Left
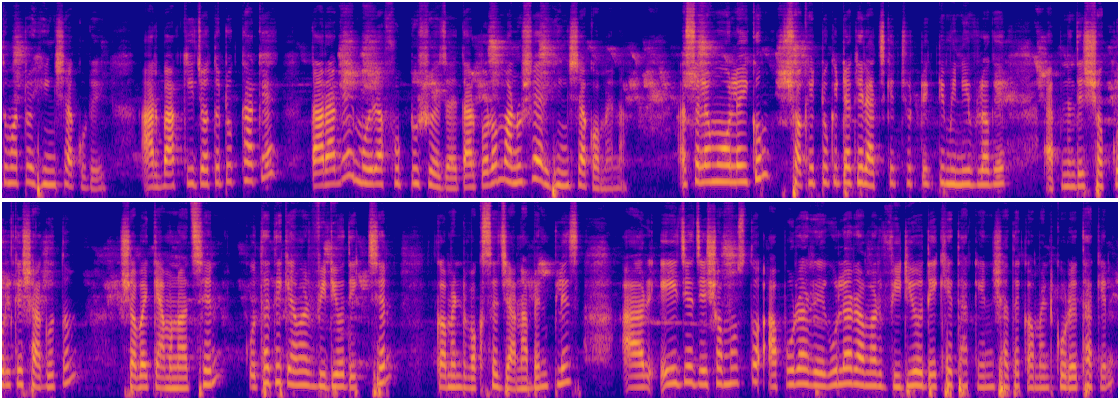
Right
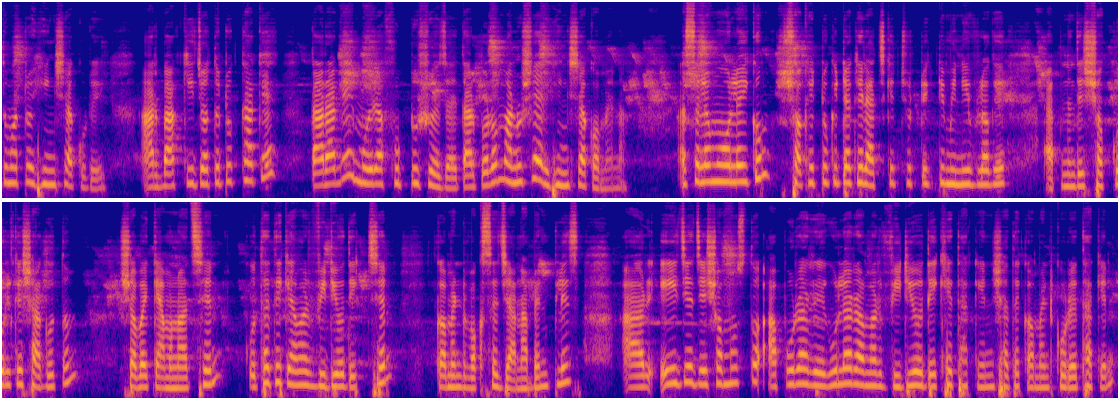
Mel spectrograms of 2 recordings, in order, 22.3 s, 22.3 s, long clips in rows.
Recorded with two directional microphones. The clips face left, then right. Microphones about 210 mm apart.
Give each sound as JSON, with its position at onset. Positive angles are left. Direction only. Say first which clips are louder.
{"t": 0.0, "sound": "a woman's voice", "louder": "right 4 dB", "side_deg": -30}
